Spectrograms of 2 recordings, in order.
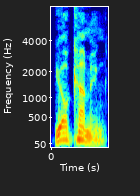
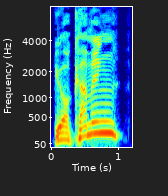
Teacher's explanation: Say it flatly: you're coming. Statement. Now say it with rising tone. You're coming? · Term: intonation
